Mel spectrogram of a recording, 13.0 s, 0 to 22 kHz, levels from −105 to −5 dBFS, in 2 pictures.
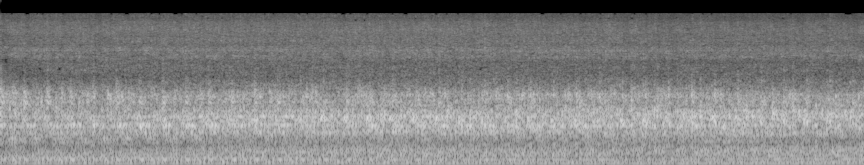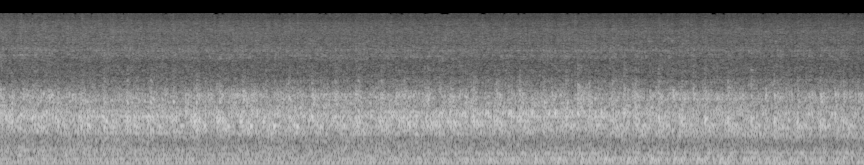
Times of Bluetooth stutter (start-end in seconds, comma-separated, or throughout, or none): none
